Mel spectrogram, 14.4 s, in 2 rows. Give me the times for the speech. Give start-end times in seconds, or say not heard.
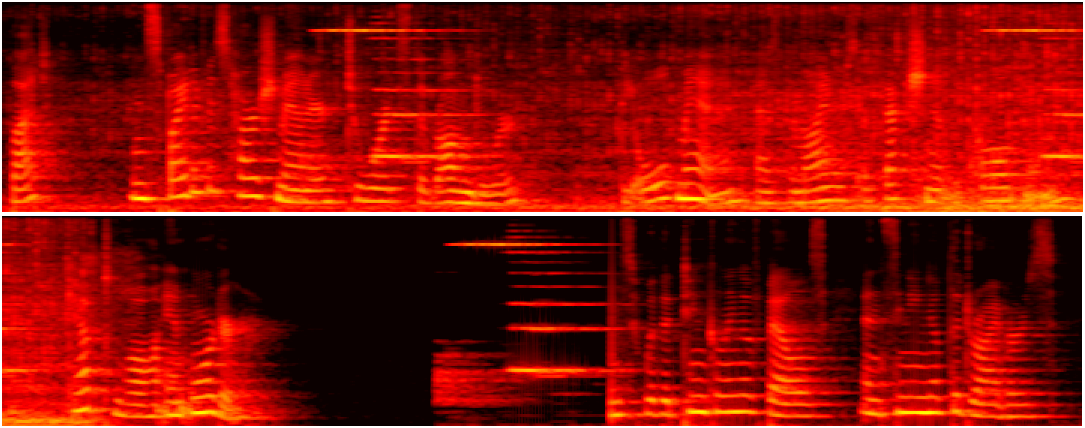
0.1-8.9, 11.2-14.2.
